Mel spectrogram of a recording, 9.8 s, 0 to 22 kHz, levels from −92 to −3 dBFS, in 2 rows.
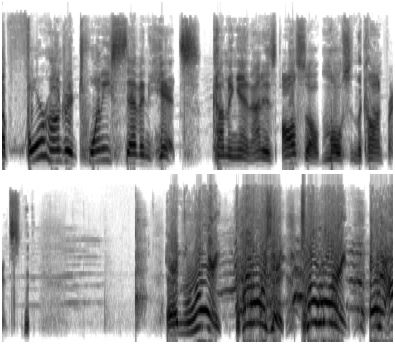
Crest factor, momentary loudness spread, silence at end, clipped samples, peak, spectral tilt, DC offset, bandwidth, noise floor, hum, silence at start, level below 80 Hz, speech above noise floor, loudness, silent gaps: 10 dB; 11 LU; 0 s; 0.6%; 0 dBFS; 0 dB/octave; under 0.1%; over 20 kHz; -51 dBFS; none; 0 s; -46 dBFS; 42 dB; -9 LUFS; none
